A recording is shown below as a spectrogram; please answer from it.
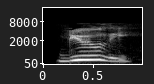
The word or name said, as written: beaulieu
